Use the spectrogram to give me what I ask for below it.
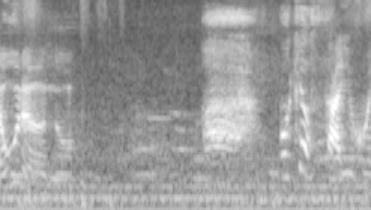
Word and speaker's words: Urano: Baixar o volume, tá atrapalhando o strike do Urano. Na verdade, a pronúncia é Urano.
